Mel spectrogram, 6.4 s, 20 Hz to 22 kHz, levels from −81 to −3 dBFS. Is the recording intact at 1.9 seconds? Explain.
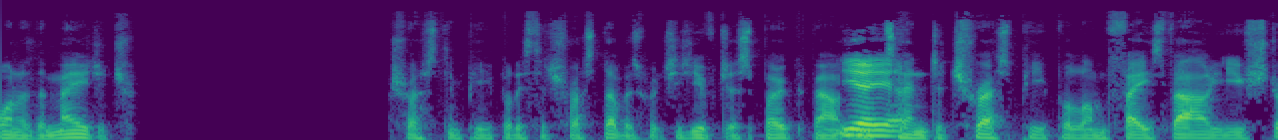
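No, 1.9 s sits near the end of a long network dropout running from about 0.65 to 1.98 s, right after "of the major". The sound carries on briefly as a fading buzz, then it's essentially silence for most of that stretch, about 1.2 s. The likely cause is that packets stopped arriving and the receiver papered over the gap. When audio resumes, about a second of material is simply gone, with the timing shifted by a few tenths of a second.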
